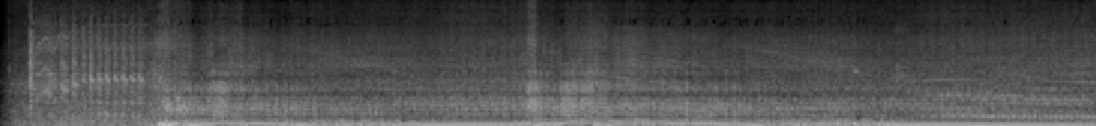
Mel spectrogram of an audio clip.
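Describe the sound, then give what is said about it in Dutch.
A Land Rover Defender engine cranks and starts up, revs a couple of times with rising and falling pitch, then settles into a loud, steady idle with no one talking. “als je dit hoort, dan is niet het eerste waar je aan denkt Land Rover Defender.”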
